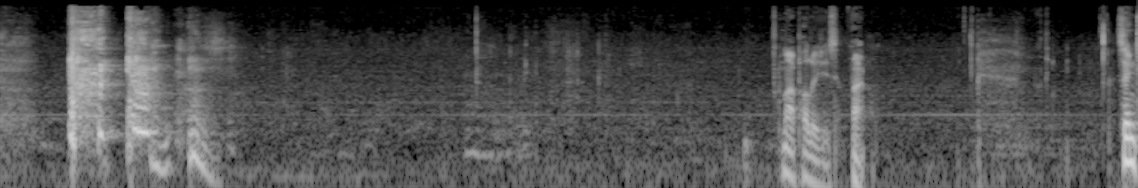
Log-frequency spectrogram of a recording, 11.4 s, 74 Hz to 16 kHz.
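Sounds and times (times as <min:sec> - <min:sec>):
person coughing: 0:00.7 - 0:02.5
speech: 0:07.8 - 0:08.8.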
